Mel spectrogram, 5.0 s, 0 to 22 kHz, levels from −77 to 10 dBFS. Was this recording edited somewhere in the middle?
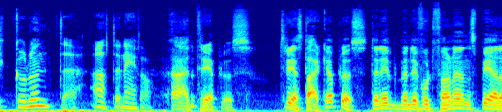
yes; 3 cuts; at 1.4 s, 1.9 s, 3.9 s

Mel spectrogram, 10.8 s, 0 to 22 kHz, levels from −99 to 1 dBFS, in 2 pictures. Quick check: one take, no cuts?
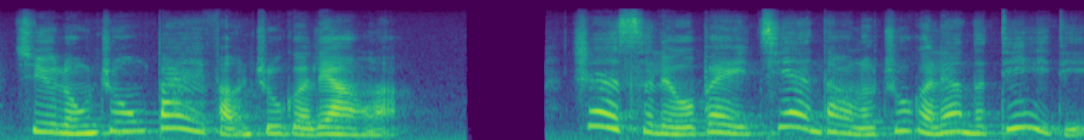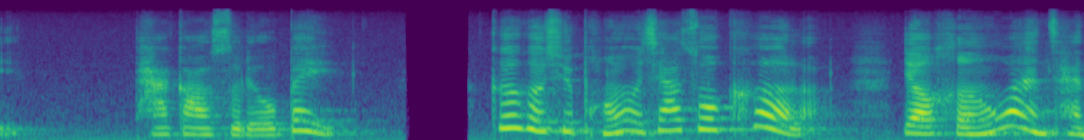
yes; 0 cuts

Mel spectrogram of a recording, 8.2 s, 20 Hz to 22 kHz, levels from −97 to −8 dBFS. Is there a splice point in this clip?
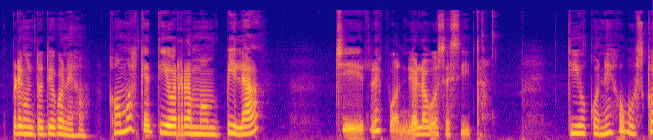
yes; 1 cut; at 1.3 s

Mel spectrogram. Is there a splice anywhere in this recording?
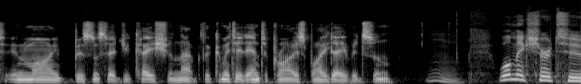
yes; 2 cuts; at 2.0 s, 3.3 s

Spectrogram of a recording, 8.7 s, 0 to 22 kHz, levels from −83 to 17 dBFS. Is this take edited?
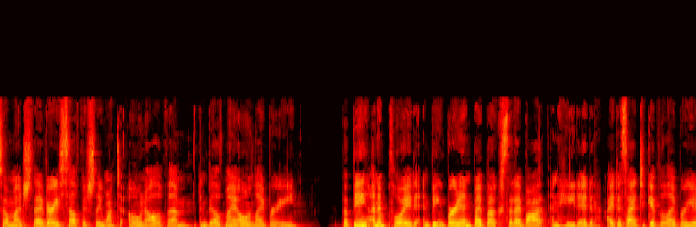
no; 0 cuts

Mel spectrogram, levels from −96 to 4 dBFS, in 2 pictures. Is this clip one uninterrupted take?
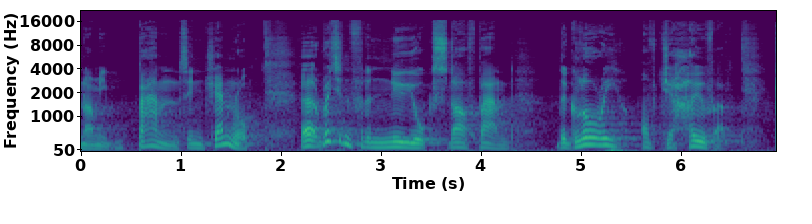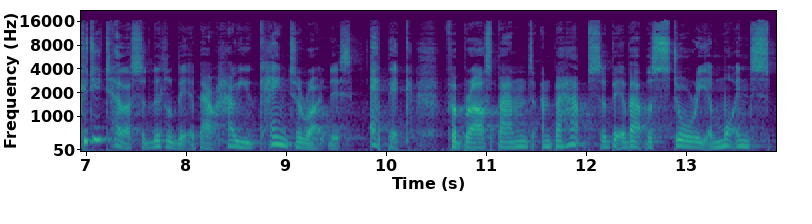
yes; 0 cuts

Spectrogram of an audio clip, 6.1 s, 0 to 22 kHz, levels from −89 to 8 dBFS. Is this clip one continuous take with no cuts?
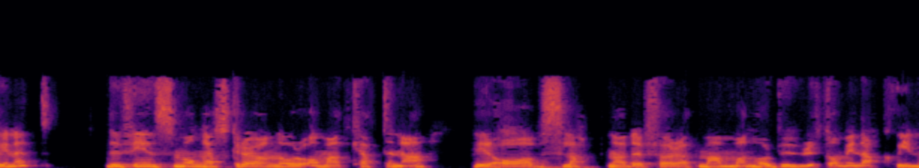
yes; 0 cuts

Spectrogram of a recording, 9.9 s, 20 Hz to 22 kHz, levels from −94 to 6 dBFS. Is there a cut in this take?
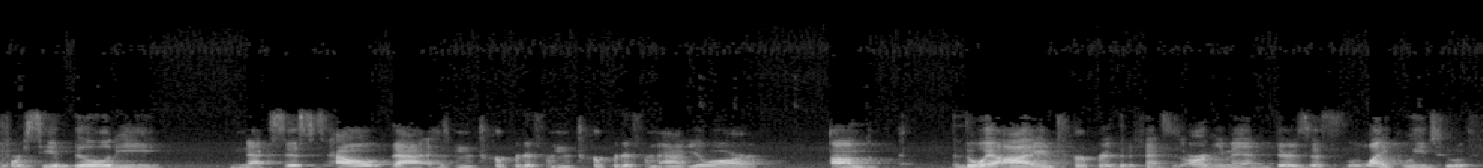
yes; 1 cut; at 3.7 s

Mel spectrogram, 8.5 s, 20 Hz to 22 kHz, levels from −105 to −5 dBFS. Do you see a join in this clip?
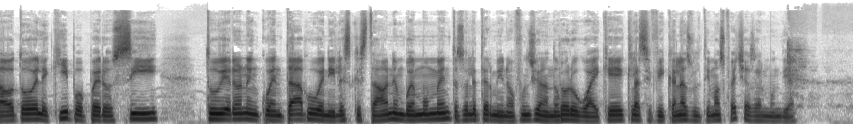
yes; 4 cuts; at 3.0 s, 4.5 s, 5.6 s, 7.3 s

